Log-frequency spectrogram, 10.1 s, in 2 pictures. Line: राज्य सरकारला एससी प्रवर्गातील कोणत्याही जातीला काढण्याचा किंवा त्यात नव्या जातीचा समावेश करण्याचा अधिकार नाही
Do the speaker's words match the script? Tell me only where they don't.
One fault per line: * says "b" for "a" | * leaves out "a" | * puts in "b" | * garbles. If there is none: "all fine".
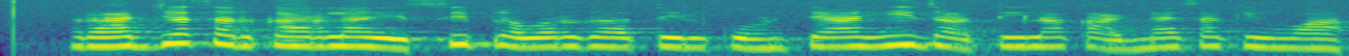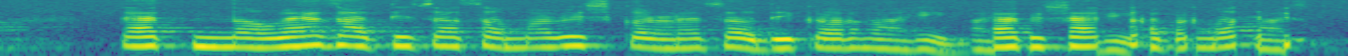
* garbles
